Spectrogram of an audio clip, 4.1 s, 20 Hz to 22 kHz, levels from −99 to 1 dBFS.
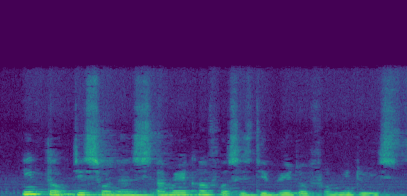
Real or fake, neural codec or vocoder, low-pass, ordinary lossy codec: real; none; 14.4 kHz; AAC, 64 kbps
